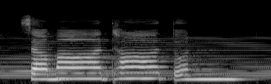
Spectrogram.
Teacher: ధాతున్ అనుస్వారము అన్ ఉచ్చారణ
